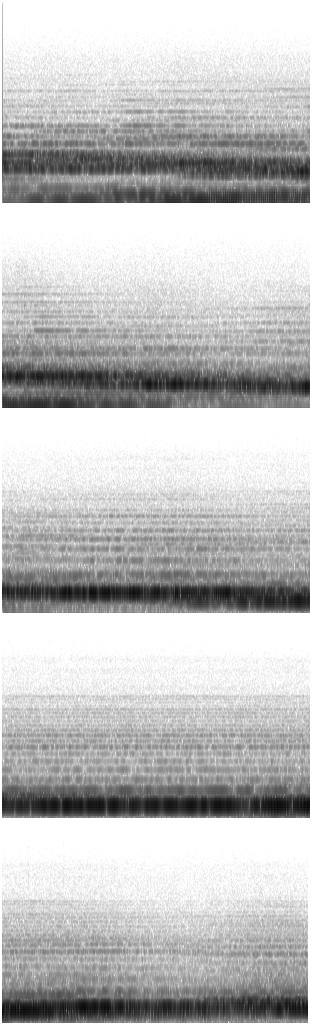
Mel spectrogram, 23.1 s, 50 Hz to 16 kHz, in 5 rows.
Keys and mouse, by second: 2.5 Delete, 3.2 middle click, 4.2 Delete, 6.1 Delete, 7.3 Delete, 7.8 Tab, 8.0 Tab, 9.4 middle click, 15.4 shift+middle click, 16.7-18.9 middle drag, 20.9 ctrl+z, 22.0 ctrl+z, 22.1 ctrl+z, 22.4-23.0 middle drag.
